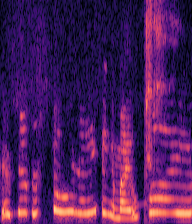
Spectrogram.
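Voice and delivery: panicky, tearful, very high-pitched wailing cry. Retelling the moment she realized she stole the ornament, retelling her panicked voice. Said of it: "I'm just panicked".

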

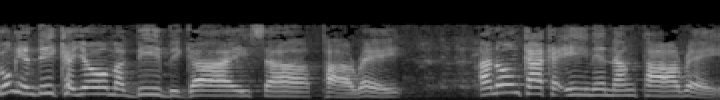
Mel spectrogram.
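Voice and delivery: put-on American accent. Imitating an American-Italian missionary priest asking his congregation to give, with an American accent in Tagalog. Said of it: "still with an American accent".

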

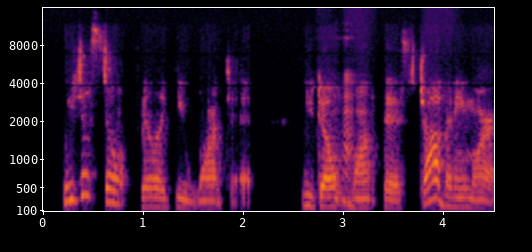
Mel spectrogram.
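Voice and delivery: ordinary talk

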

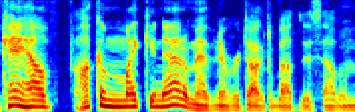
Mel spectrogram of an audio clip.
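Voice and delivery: normal talking voice

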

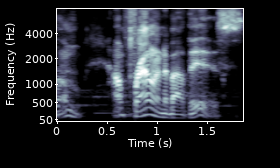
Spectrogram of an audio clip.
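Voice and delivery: ordinary talk, nothing marked

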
